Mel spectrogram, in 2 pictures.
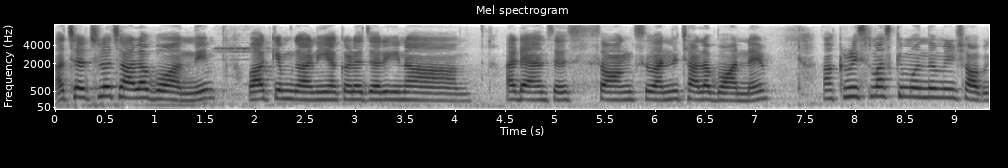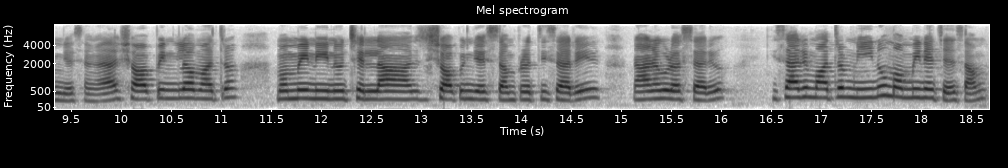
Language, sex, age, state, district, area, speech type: Telugu, female, 18-30, Telangana, Mancherial, rural, spontaneous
